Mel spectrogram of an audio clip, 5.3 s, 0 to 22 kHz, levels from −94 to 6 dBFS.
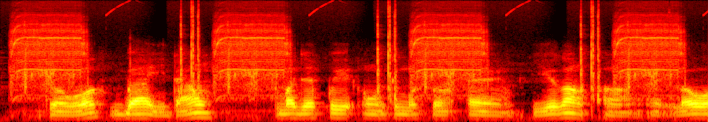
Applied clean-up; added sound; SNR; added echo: none; Camera; 8 dB; none.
